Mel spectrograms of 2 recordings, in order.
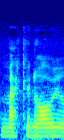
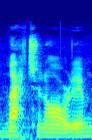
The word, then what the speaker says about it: Machinarium: And we also have Machinarium, or Machinarium, depending how you wish to pronounce that one.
